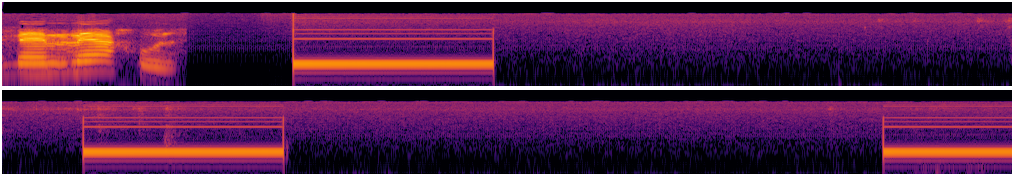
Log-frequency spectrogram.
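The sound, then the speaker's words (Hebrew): A telephone ringback tone plays while a live on-air call is placed to a listener's father. A brief burst of speech opens, then steady mid-pitched beeps of about one second each repeat at long, even gaps, the last one cut off at the end. “אז אנחנו מההפקה נתקשר אליו, אנחנו קיבלנו את הטלפון שלו בשידור, ונפתיע אותו.”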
